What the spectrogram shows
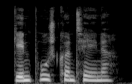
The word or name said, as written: genbrugscontainer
